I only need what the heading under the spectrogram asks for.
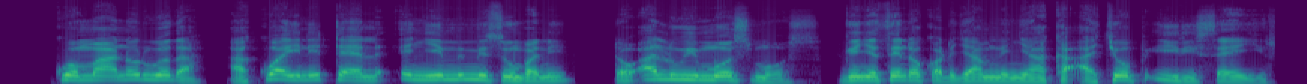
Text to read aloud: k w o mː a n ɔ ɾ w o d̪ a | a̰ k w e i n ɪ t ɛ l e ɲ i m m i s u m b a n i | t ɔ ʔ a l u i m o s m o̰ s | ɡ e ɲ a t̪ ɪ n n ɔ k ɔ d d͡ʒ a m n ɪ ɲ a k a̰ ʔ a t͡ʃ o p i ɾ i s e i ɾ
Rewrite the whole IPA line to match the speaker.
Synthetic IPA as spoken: k w o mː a n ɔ ɾ w o d̪ a | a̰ k w a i n ɪ t ɛ l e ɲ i m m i s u m b a n i | t ɔ ʔ a l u i m o s m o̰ s | ɡ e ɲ e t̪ ɪ n d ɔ k ɔ d d͡ʒ a m n ɪ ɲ a k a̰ ʔ a t͡ʃ o p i ɾ i s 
